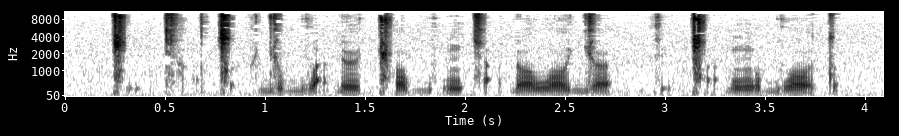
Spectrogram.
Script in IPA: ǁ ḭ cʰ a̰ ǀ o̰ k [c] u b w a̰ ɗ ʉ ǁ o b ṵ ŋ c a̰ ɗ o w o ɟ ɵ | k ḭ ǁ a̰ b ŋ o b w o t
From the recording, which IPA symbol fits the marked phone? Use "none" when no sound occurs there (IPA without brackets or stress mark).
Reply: ɟ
